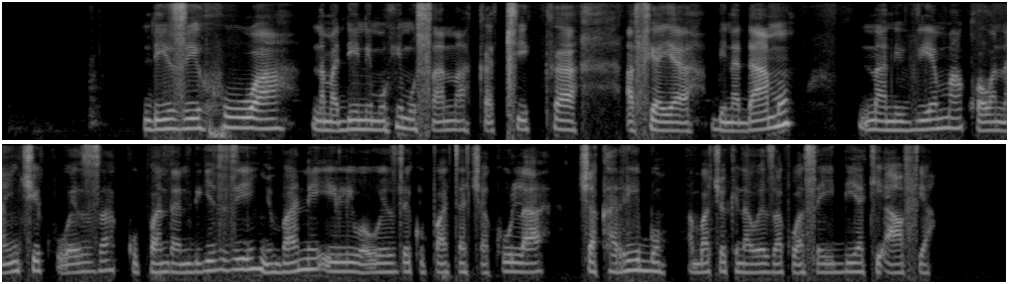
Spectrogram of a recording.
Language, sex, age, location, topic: Swahili, female, 25-35, Kisumu, agriculture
